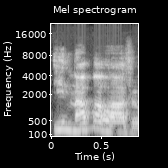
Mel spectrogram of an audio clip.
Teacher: Esta palavra inabalável tem acento na penúltima sílaba aqui é uma paroxítona e terminada em L in surinam da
